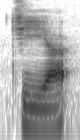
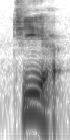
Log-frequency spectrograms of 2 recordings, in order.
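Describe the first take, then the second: First: The word is said with a low tone. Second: The word is said with a falling tone. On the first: It is the word for bat. "Instead of gia for bat" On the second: It is a different word from bat. "did you get falling tone?"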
